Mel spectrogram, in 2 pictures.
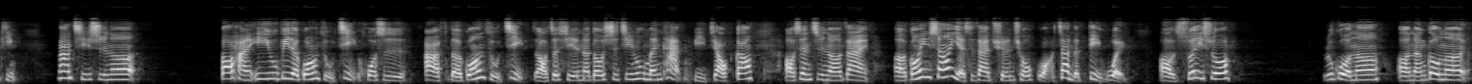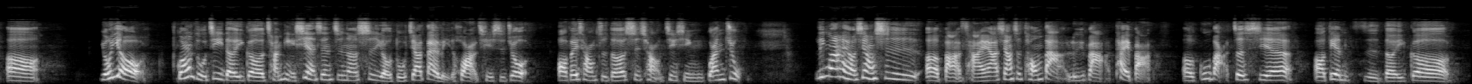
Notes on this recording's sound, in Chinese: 本集有些許雜音，已亟力避免，如有察覺請多多包涵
